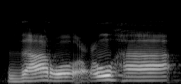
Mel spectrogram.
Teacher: پڑھا جائے گا، تیوں پہ غنہ ہوگا دیر لگے گی، ذارعوہا را کو پر کرنا ہے، ذال کو نرمی سے پڑھنا ہے ، عین کو حلق سے پڑھنا ہے، اوہا سبعون ذراعا، سب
